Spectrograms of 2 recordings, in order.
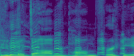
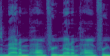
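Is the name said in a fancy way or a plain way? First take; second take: fancy; plain. First: The name is said in a fancy, posh way. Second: The name is said in a plain, ordinary way. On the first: "but pronounces it Madame Pomfrey, Madame Pomfrey instead" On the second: "he screams"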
